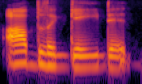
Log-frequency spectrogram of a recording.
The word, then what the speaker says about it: obligated: And if that was past tense or, okay, obligated. The T changes to a D.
